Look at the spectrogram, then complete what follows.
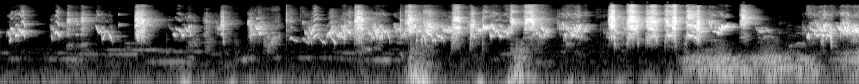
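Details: Pet budgerigars, described as happy, chirping indoors: dense runs of high, scratchy chirps and warbles with brief louder squawky notes, nearly continuous, with a short low murmur near the end.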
